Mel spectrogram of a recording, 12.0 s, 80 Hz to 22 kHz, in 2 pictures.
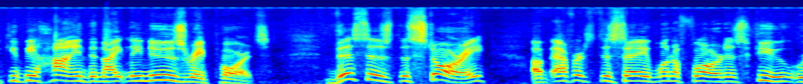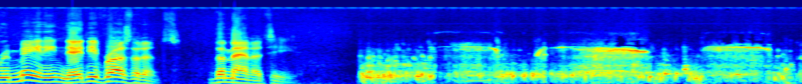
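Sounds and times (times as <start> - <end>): dense rough underwater noise: 8.7 - 12.0
high drawn-out tones: 8.7 - 12.0.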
